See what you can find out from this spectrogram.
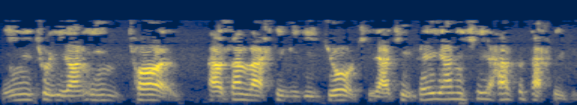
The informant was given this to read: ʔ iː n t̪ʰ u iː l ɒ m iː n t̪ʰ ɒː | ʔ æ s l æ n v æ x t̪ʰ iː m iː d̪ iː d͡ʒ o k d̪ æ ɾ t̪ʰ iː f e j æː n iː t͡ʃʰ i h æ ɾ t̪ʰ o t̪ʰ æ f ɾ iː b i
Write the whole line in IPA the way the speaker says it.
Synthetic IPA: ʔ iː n t̪ʰ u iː ɾ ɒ n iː n t̪ʰ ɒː | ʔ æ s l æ n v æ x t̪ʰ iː m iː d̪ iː d͡ʒ o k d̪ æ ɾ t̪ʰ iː f e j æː n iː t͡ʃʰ i h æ ɾ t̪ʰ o t̪ʰ æ x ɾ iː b i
